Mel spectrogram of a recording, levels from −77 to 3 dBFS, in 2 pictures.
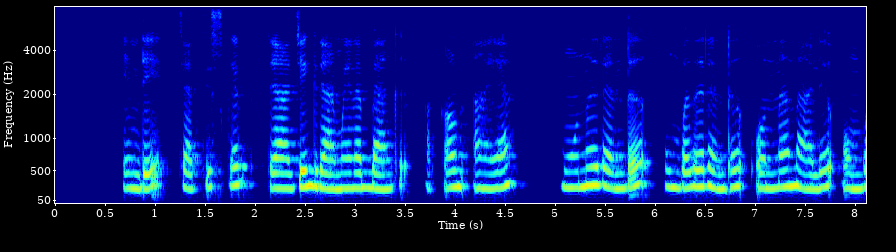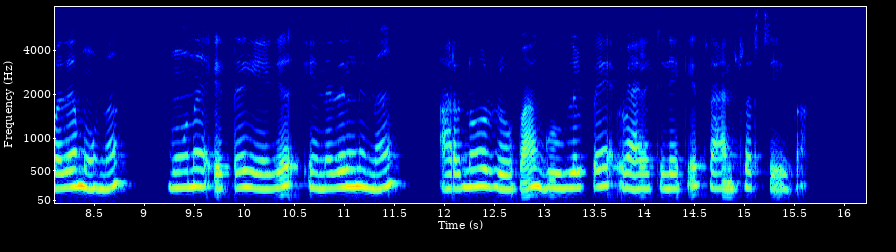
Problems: low volume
